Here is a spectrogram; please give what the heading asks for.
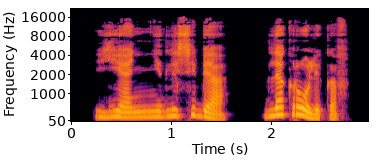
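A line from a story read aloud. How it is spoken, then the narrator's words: Flustered mumble. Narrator (Russian): промямлил растерявшийся попавший в просак Миша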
